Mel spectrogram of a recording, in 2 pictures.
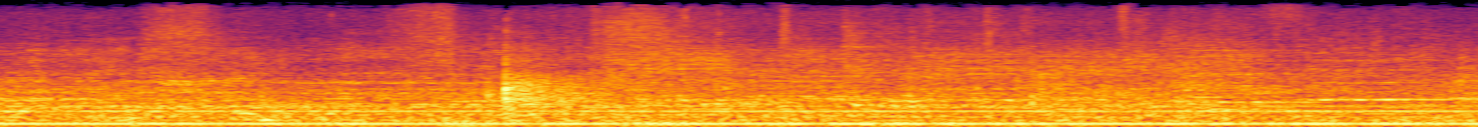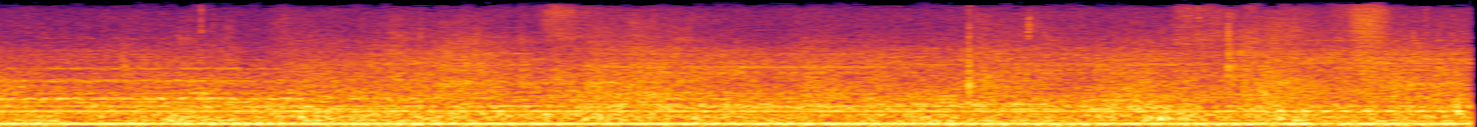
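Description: A violin plays softly in an echoing hall.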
